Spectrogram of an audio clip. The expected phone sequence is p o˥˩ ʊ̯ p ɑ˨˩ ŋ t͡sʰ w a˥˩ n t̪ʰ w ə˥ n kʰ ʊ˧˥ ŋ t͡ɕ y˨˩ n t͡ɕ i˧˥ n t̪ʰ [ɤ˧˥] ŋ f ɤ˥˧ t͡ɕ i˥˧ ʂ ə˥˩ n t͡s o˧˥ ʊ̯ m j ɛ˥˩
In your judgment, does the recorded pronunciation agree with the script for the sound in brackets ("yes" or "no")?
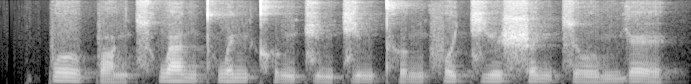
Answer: yes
